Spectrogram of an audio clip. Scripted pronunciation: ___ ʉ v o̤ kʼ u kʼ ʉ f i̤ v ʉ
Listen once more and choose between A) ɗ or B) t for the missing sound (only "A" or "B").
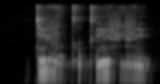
B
